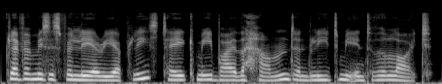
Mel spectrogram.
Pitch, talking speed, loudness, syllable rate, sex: 210 Hz, 205 wpm, -16 LUFS, 4.7 syllables/s, female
